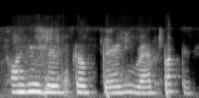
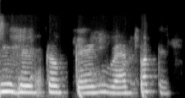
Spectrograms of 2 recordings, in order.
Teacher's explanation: the child sounded like they said hid rather than hit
